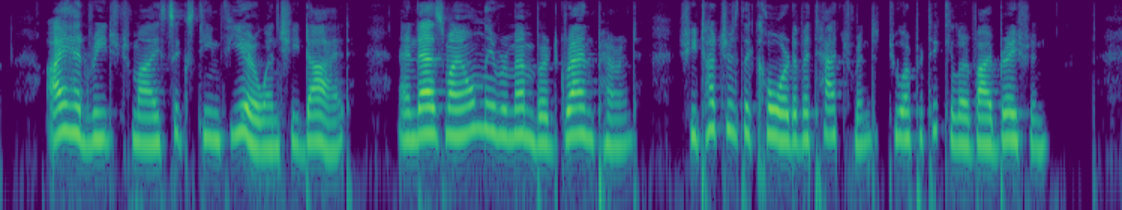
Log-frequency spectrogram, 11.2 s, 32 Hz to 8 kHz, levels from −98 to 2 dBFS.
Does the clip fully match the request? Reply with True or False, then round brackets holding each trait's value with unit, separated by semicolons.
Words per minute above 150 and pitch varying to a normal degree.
False (135 wpm; 3.7 semitones)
